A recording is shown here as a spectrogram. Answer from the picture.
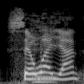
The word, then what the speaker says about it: Seguayán: Seguayán, Segua es fonético, se escribe Segua, pero es Seguayán, es caminar del tigre.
